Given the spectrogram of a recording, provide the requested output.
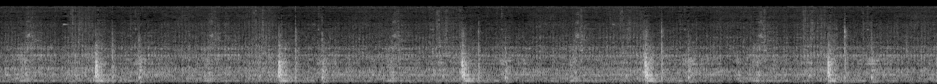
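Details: Kluge 14x22 die-cutting and foiling platen press running with a loud sharp knock about every two seconds, once per cutting stroke; abnormal noise when cutting.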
